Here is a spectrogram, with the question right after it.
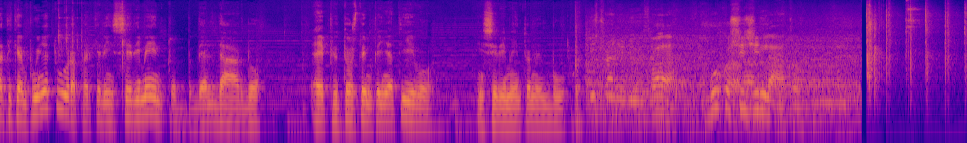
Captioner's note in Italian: Applauso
